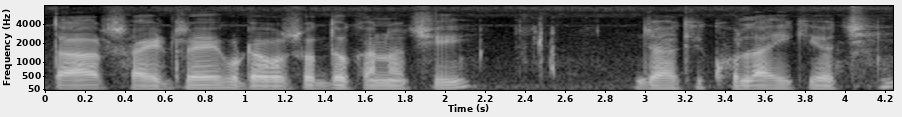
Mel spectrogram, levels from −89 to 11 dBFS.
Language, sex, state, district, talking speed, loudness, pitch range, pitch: Odia, male, Odisha, Malkangiri, 140 wpm, -18 LUFS, 85-95 Hz, 90 Hz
